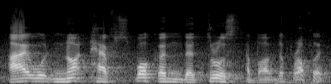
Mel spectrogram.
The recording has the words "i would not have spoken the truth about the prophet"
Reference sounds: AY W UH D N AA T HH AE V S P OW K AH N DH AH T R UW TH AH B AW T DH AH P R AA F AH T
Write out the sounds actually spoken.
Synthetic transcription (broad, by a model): AY W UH D N AA T HH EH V S P OW K AH N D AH T R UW S AH B AW T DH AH P R AA F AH T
